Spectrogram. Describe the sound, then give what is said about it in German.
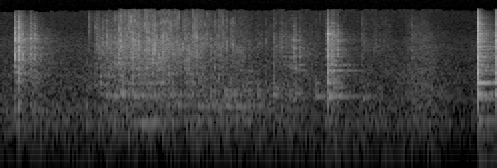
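Carrots, celery and potatoes drop into simmering soup, giving a faint watery rush with a few soft splashy plops standing out from the steady bubbling. “Was da drauf? Karotten, Sellerie und Kartoffel. Ab in die Suppe.”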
